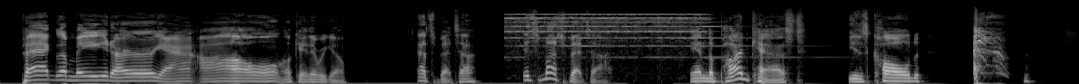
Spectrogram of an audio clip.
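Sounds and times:
speech: 0.2s - 3.6s, 4.2s - 6.2s, 6.9s - 9.4s
person coughing: 9.8s - 10.4s.

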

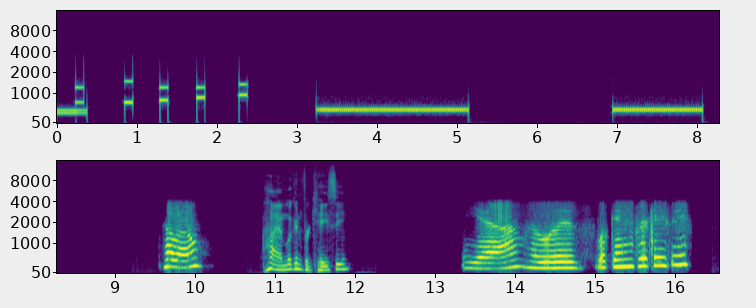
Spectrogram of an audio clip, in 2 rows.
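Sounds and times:
telephone dial tone: 0.0s - 0.4s, 3.2s - 5.2s, 6.9s - 8.2s
speech: 0.3s - 1.4s, 9.6s - 10.2s, 10.9s - 12.0s, 13.4s - 16.2s.

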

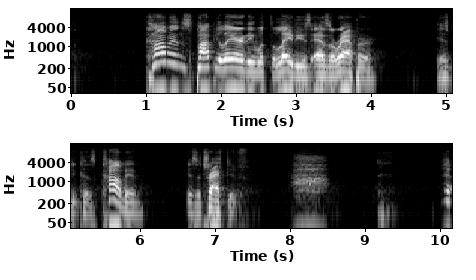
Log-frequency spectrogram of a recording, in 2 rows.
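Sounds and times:
speech: 1.1s - 4.1s, 4.9s - 8.2s
person gasping: 8.0s - 8.6s.

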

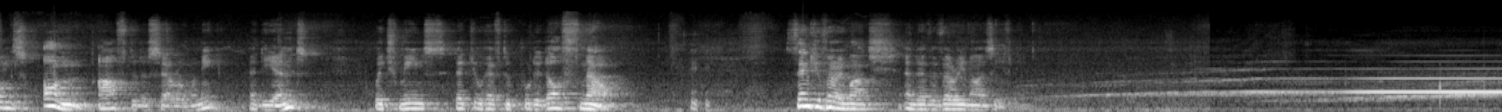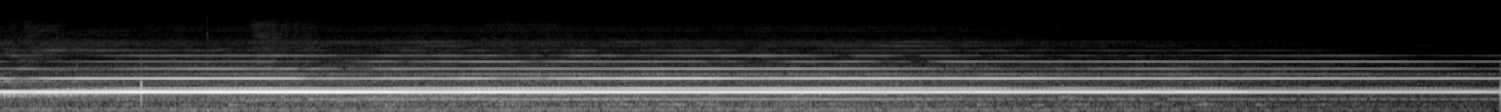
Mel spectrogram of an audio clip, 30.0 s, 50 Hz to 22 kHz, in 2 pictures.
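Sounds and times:
speech: 0.0s - 3.2s, 3.8s - 6.3s, 6.9s - 7.2s, 8.0s - 10.2s
laughter: 6.8s - 7.2s
memorial siren wailing at a remembrance ceremony: 9.6s - 30.0s.

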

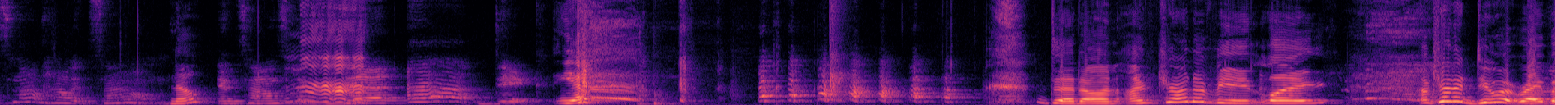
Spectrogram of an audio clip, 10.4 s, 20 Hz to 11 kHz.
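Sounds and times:
speech: 0.3s - 4.4s, 7.0s - 10.3s
goat bleat sound effect censoring a swear word: 1.9s - 2.5s.

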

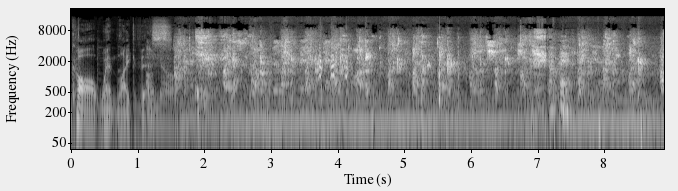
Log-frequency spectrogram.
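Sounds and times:
constant low electrical hum: 0.0s - 8.8s
speech: 0.1s - 4.9s
laughter: 1.5s - 7.9s
dog lapping water from its bowl beside a work desk: 1.5s - 8.8s.

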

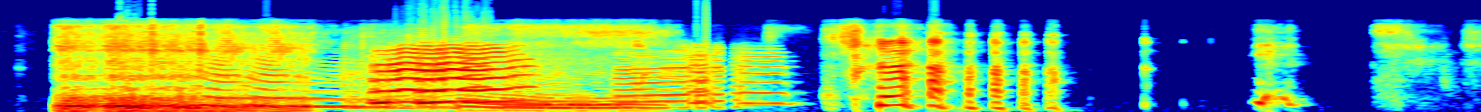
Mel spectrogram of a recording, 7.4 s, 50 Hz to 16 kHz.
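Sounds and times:
voice blowing a buzzy raspberry imitating a fart: 0.2s - 4.0s.

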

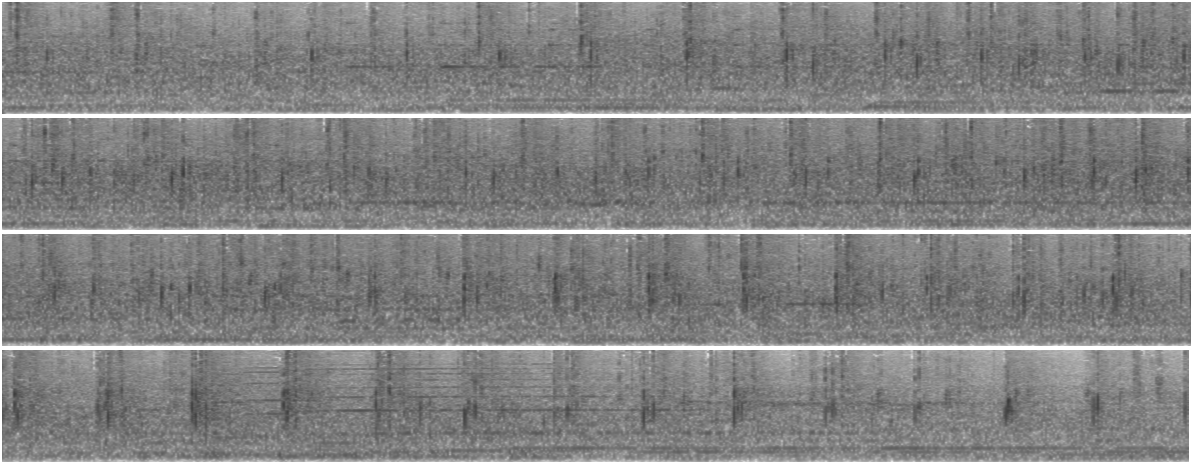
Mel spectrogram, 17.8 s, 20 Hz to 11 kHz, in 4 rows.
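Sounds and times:
marathon crowd roar: 0.0s - 17.8s
people clapping: 0.0s - 17.8s
voices: 0.0s - 17.8s
bright whistle-like cheers: 4.0s - 12.6s.

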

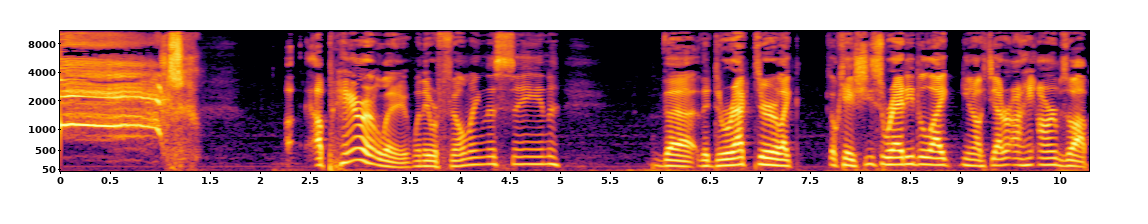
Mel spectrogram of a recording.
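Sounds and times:
voice imitating a banshee shriek: 0.0s - 1.4s
speech: 1.1s - 1.4s, 2.6s - 5.2s, 5.9s - 10.2s.

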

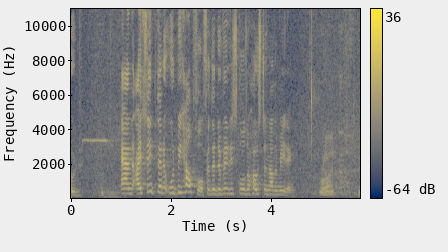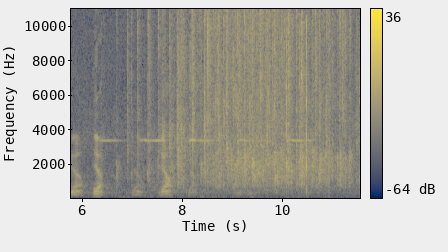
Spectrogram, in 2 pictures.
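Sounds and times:
speech: 0.0s - 8.5s
sharp individual claps: 6.6s - 11.5s
room full of people applauding: 6.9s - 11.5s.

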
